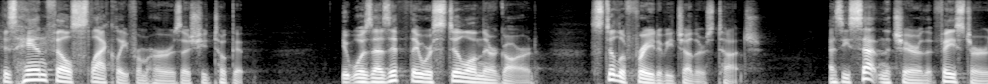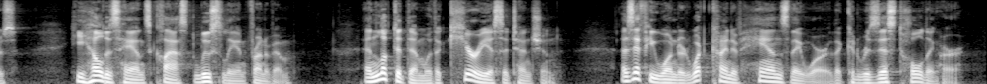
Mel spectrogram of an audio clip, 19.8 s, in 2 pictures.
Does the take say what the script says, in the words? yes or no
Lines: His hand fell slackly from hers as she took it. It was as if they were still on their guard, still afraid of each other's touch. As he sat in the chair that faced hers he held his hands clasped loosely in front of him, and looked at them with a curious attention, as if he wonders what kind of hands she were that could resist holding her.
no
